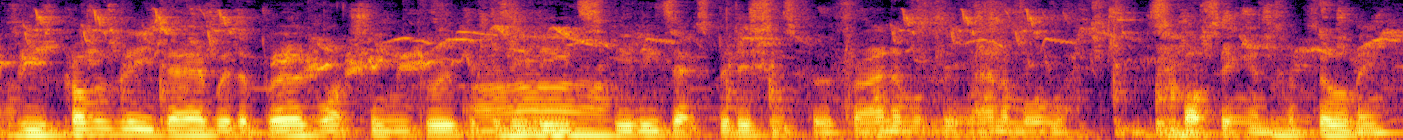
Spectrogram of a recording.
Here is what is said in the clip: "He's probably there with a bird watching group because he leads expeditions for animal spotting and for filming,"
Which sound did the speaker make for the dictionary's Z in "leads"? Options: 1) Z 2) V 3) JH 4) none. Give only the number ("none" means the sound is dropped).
1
